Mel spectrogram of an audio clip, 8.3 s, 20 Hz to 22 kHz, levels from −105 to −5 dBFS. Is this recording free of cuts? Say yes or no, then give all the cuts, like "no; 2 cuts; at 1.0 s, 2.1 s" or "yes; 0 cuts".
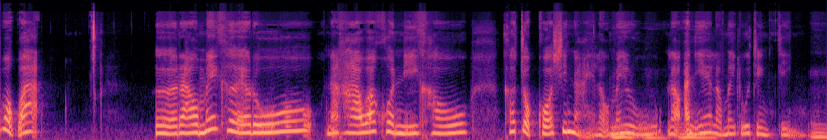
no; 1 cut; at 1.6 s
